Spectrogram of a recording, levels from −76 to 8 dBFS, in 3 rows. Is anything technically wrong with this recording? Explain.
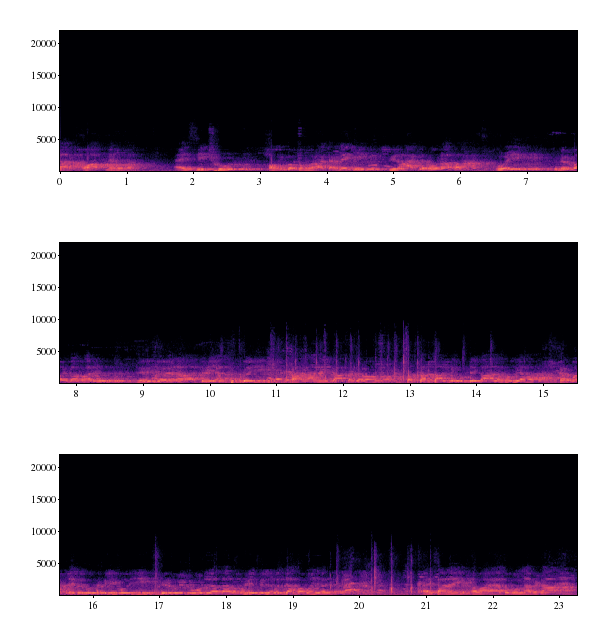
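Yes, two related timing faults sit close together. At 6.01 to 6.03 s there's a skip ahead: about a second of audio got dropped, probably when the jitter buffer overflowed with later audio already queued, so playback jumps straight across with no gap or fill.

Then from 6.57 to 8.47 s a jitter buffer speed-up kicks in. The buffer was still holding more than it wanted, so the receiver kept trimming tiny pitch-period-sized slices, about a tenth of a second in total. Things run roughly 6% fast at unchanged pitch, sounding slightly rushed.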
